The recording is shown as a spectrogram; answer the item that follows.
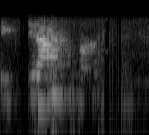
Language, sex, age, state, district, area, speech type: Gujarati, male, 18-30, Gujarat, Anand, urban, conversation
